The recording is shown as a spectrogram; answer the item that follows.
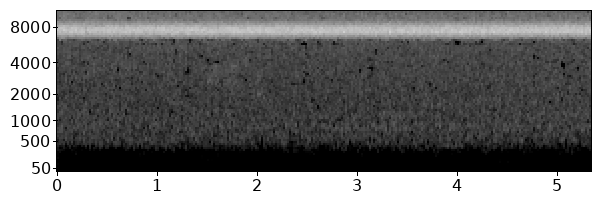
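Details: Crickets chirping on a warm summer evening among fireflies: a steady, unbroken, very high-pitched trill that holds one even tone throughout, with no pauses and no other animals or voices.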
